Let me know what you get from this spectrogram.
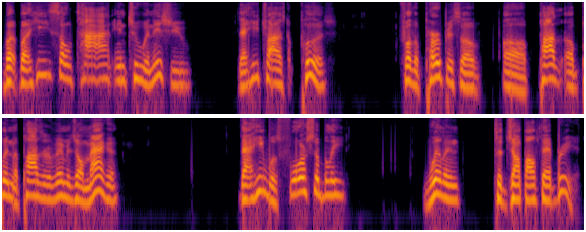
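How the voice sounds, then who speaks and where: A man's voice: on the high side, expressive, unhurried, pauses often, no room sound. An American man hosting a live stream with casual, opinionated political commentary, emphatic and slangy, repeating himself and stuttering. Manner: emphatic, repetitive, slangy, conversational. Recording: dull, lo-fi live stream audio.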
